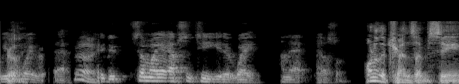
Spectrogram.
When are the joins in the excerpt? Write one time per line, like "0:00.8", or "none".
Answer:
0:01.0
0:03.2
0:03.6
